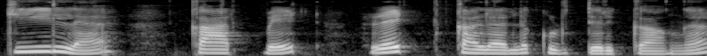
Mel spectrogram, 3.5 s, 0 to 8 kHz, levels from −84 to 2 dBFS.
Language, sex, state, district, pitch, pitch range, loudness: Tamil, female, Tamil Nadu, Nilgiris, 185 Hz, 165-210 Hz, -18 LUFS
